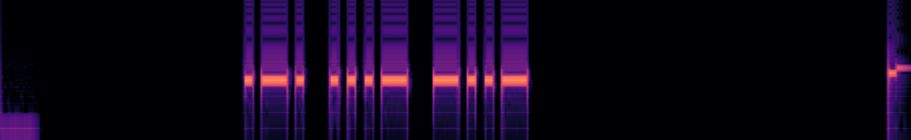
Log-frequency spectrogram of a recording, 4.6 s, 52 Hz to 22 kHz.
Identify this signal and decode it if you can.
Morse code, heard as a keyed tone, about 28 wpm, 700 Hz. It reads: RVX
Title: USA Call Sign Postfixes - 3 Letters 28wpm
